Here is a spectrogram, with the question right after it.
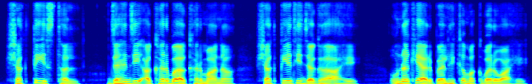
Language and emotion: Sindhi, neutral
